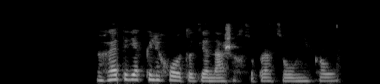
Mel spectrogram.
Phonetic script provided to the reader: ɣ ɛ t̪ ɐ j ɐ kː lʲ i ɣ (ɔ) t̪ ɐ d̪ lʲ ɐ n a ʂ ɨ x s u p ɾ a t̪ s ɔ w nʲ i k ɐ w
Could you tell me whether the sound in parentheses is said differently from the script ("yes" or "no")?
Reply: no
